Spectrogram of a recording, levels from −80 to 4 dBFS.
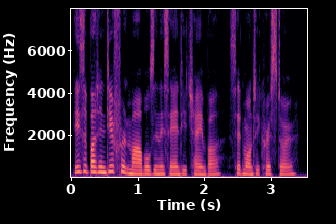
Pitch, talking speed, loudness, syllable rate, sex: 195 Hz, 205 wpm, -20 LUFS, 6.9 syllables/s, female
